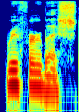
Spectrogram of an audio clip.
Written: refurbished

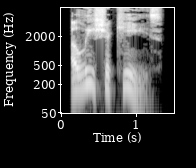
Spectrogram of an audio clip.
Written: Alicia Keys

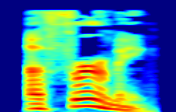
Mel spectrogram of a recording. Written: affirming

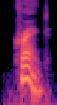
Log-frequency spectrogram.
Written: cranked

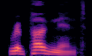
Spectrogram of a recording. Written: repugnant

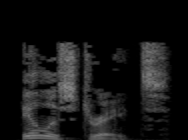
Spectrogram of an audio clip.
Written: illustrates

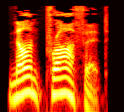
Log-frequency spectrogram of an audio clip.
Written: nonprofit

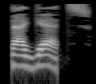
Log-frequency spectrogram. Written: baguettes

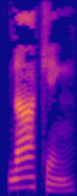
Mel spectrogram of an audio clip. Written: knocking

